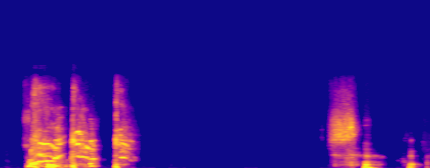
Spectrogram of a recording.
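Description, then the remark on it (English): A quick run of harsh, throaty coughs, then a stretch of silence before a few more rough coughs and throat-clearing bursts that cut off abruptly midway through a cough. “it does actually start coughing. And then finally, as it starts coughing, midway through a cough, it goes silent.”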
